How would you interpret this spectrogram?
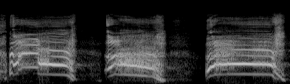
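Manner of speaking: short yells of pain; pained cries. Acted. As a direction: cry out as bullets hit. Bunker overrun.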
